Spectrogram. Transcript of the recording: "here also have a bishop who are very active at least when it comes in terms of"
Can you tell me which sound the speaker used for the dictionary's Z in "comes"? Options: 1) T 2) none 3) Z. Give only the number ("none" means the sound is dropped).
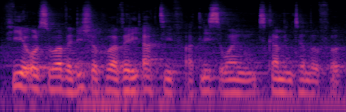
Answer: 2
